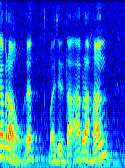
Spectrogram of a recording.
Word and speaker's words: Abraham: novo ministro da Educação, o Abraham Weintraub, a pronúncia do cidadão é isso aí. Ele disse que é Abraão, né?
